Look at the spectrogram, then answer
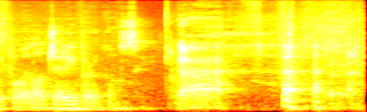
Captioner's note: laughs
